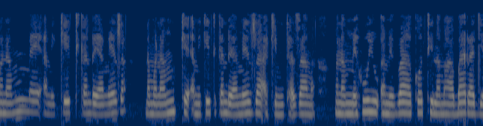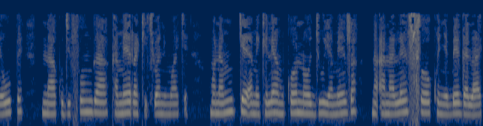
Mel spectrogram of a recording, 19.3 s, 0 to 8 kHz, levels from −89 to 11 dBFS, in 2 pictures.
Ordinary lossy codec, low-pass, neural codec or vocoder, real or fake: MP3, 24 kbps; 7.2 kHz; none; real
